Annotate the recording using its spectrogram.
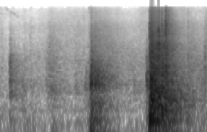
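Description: Two heavy thuds about half a second apart, the second the loudest with a short ring: a person clumsily knocking into a table.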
